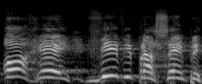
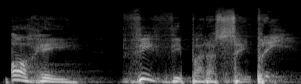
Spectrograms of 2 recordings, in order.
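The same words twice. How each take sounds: First: "Ó rei, vive para sempre" repeated loud, with "vive" drawn out; preacher stresses "vive" so the crowd gets it; repeated for emphasis. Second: Much lower, slow, reverent address to the king; bow and greet the king, deep and slow; Daniel hailing King Dario, low and grave; Daniel's solemn greeting. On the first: Shown as a demonstration. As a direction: drive home the greeting, slowly. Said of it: "tu ainda não pegou". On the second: Acted. Você sabe o que que Daniel falou?.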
